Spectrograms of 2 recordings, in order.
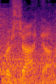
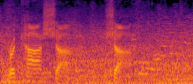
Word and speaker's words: Rakasha: Rashaka. The Wrath of Rakasha. Okay, I've been saying it wrong this whole time. Wrath of Rakasha.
